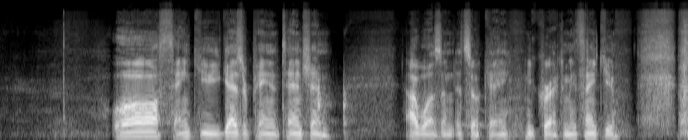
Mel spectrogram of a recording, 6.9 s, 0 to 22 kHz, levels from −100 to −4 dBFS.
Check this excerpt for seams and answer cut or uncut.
uncut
